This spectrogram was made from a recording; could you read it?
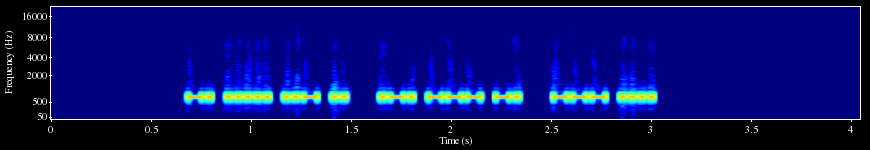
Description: Morse code, heard as a keyed tone, about 53 wpm, 700 Hz. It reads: N5UI RON OH
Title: K1USN SST QSO Practice - 50wpm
